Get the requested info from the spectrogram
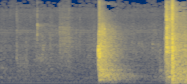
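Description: A single loud slam about a second in, sudden and dying away over half a second.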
